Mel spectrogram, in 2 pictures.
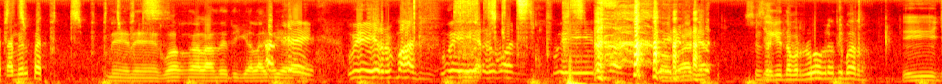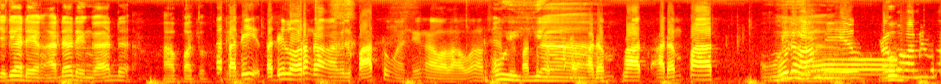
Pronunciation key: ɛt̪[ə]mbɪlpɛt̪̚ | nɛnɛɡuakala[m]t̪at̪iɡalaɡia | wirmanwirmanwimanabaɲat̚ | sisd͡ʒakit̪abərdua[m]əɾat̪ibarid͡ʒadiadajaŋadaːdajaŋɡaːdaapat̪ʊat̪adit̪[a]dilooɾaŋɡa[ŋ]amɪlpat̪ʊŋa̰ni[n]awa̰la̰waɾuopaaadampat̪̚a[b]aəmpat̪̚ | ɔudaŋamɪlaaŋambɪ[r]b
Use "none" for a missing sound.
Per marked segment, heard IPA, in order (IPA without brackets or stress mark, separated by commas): a, n, b, a, ŋ, ŋ, d, l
